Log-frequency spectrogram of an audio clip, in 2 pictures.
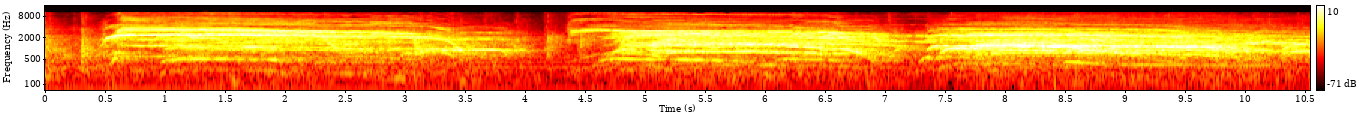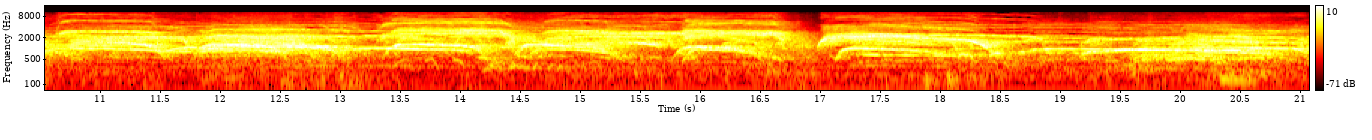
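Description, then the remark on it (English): A large audience cheers and screams loudly for contestants, competing to give the loudest cheer, in sustained bursts with brief dips between waves of shrill, high-pitched yelling and whooping that fill the whole stretch. “And we're going to see who gets the loudest cheer, okay?”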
